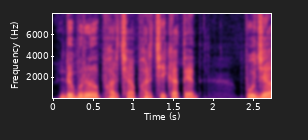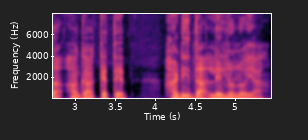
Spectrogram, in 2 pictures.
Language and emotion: Santali, neutral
